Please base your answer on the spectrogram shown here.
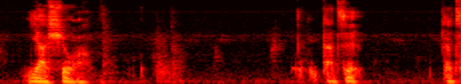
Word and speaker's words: Yeshua: I think that you need to understand that Yeshua does not translate into that name. It does not transliterate into that name. It was pronounced Yeshua.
